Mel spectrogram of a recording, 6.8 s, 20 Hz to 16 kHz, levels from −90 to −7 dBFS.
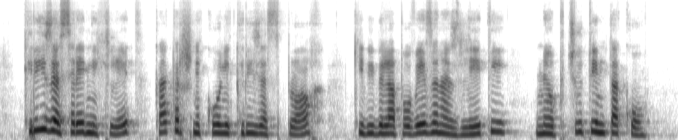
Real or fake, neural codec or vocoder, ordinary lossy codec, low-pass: fake; codec, 44.1 kHz, 2.6 kbps, SNAC; Opus, 32 kbps; 14.4 kHz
